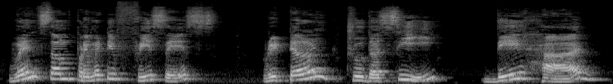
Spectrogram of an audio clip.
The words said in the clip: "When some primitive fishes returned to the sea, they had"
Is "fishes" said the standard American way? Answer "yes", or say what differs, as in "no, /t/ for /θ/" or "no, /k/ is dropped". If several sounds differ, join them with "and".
no, /s/ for /ʃ/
